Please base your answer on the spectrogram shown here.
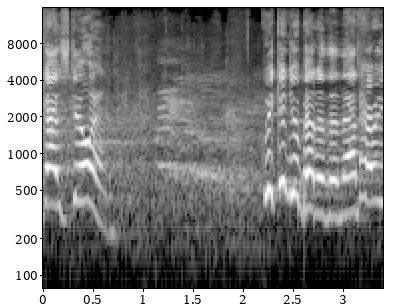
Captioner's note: people shouting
